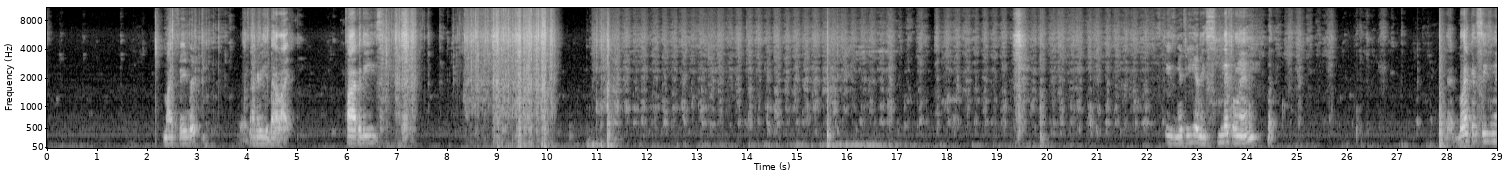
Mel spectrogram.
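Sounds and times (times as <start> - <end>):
food shaken in plastic tub: 2.4 - 4.7, 6.3 - 10.3, 10.9 - 14.8.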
